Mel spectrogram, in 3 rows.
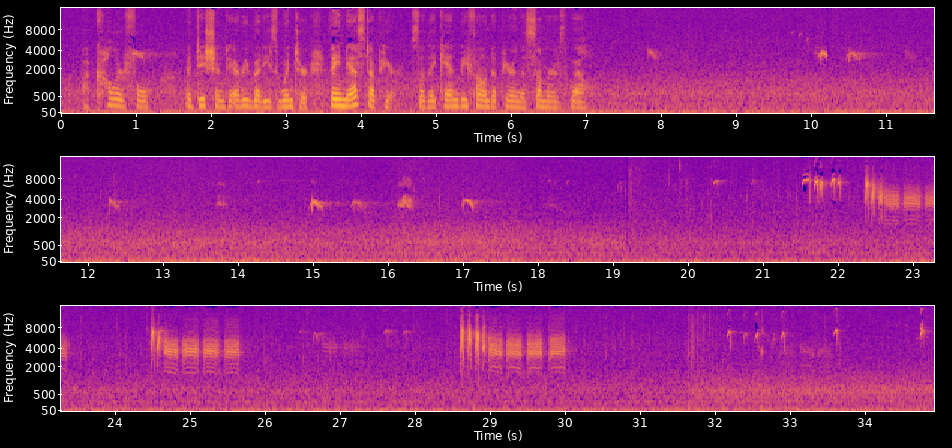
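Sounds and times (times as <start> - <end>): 
faint outdoor ambient hiss: 0.0 - 34.9
small flock of chickadees calling: 0.6 - 7.1, 7.8 - 8.4, 9.6 - 11.5, 13.7 - 18.5, 21.5 - 23.5, 24.4 - 25.8, 28.6 - 30.2, 32.0 - 33.8
speech: 0.6 - 7.2.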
